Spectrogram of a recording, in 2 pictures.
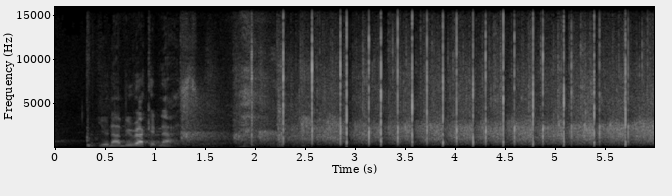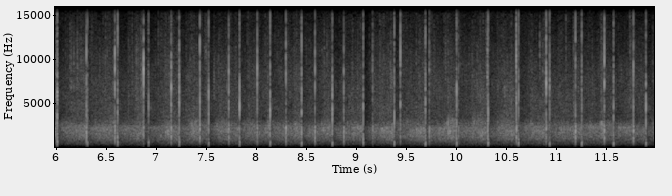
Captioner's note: applause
